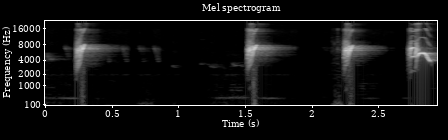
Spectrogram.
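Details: Crested jay, ngeleper style, used to train cage birds: loud sharp high notes repeated every second or so, the last one a drawn, wavering whistle.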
